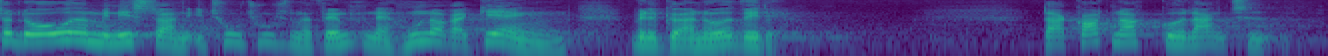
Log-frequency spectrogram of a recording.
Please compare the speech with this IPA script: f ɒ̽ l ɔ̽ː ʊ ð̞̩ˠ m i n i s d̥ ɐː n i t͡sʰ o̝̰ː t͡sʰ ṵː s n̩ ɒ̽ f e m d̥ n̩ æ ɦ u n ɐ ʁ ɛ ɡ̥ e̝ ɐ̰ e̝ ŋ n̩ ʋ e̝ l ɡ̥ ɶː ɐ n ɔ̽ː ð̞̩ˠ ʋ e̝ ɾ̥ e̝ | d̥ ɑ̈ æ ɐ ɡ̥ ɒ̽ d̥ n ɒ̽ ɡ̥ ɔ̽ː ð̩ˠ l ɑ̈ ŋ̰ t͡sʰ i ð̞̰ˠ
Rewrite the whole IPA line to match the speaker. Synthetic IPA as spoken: s ɒ̽ l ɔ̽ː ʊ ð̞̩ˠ m i n i s d̥ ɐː n i t͡sʰ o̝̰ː t͡sʰ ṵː s n̩ ɒ̽ f e m d̥ n̩ æ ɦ u n ɐ ʁ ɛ ɡ̥ e̝ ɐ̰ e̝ ŋ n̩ ʋ e̝ l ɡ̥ ɶː ɐ n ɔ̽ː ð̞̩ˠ ʋ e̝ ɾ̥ e̝ | d̥ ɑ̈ æ ɐ ɡ̥ ɒ̽ d̥ n ɒ̽ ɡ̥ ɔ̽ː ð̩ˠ l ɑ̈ ŋ̰ t͡sʰ i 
